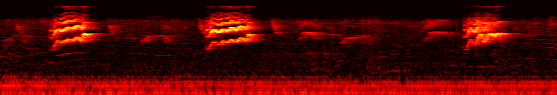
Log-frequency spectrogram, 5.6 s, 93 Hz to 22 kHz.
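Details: Budgerigar song played to prompt other budgerigars to sing: three loud harsh, buzzy chattering bursts about every 1.5 seconds, linked by softer short warbled notes, over a low steady hum.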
